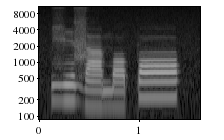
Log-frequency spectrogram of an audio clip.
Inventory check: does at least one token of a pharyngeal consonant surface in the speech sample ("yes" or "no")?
no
